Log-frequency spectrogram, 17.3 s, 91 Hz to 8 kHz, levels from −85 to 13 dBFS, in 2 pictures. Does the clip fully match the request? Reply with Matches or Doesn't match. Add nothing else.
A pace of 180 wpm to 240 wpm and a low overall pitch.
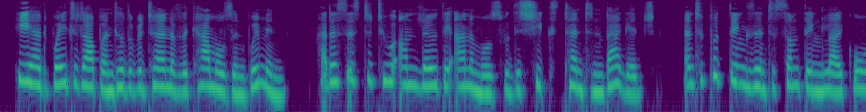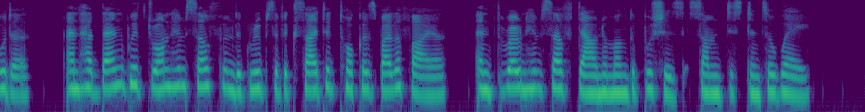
Doesn't match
